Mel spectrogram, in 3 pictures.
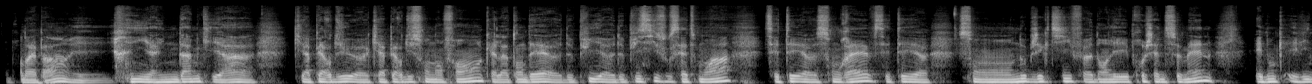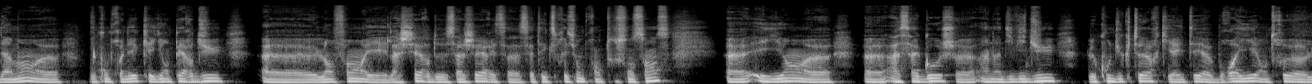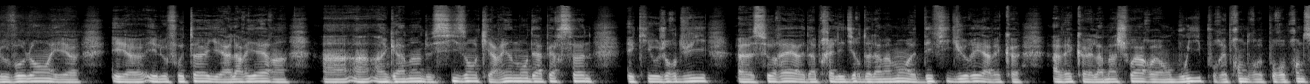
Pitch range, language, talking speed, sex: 115-140 Hz, French, 170 wpm, male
